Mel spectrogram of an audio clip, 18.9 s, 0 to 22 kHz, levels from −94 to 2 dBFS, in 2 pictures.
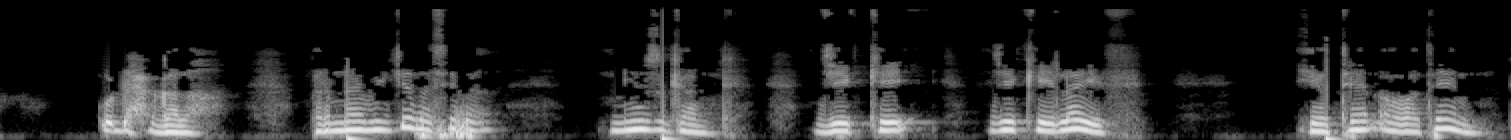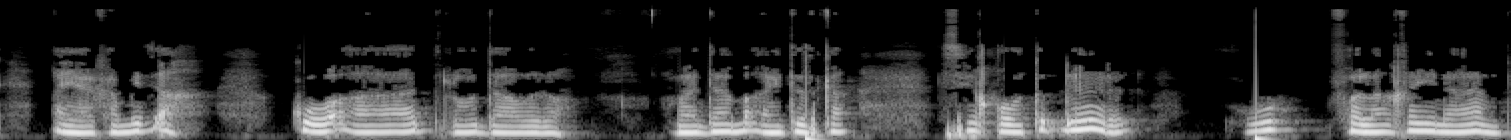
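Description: The player opened on a low-bitrate version of an adaptive stream and switched up once it had gauged the connection. For the first 2.0 s the speech has nothing above 7 kHz and carries heavier codec artefacts, consistent with AAC at around 32 kbit/s. At 2.0 s it jumps, with no gap, to a fuller, brighter sound that points to roughly 96 kbit/s.

Five DC steps follow, at 2.17, 4.14, 8.29, 14.48 and 17.29 s. Each time the waveform's zero line abruptly shifts and then drains away as if through a high-pass at about 5 Hz. Each shift is heard as a brief low thump under the speech, while the speech itself carries on unchanged.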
